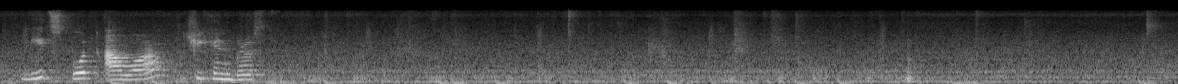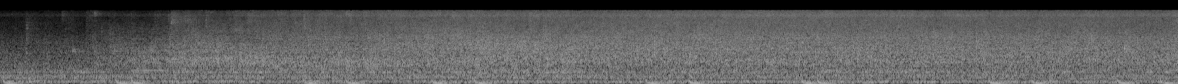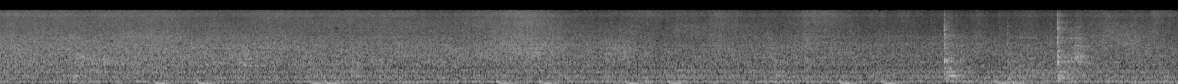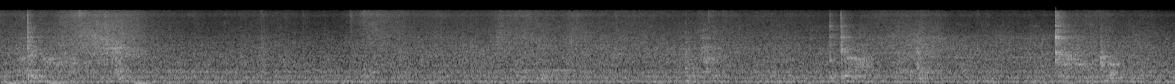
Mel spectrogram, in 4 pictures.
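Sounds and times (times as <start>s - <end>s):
noodles sizzling in a wok: 12.1s - 47.0s.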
